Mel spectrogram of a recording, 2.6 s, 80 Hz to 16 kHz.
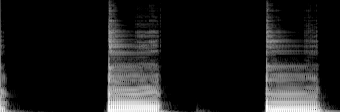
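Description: Short slapped C on the 3rd fret of the A string on a bass guitar, struck twice with a sharp attack and cut off quickly, leaving clean silence between the two close, punchy notes.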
